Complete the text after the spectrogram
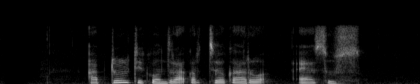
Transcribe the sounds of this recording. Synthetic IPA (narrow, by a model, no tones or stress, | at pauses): ʔab̚d̪̥ʊld̪̥i̤kɔnt̪ɾa̰ʔkərd̥ʒ̥ɔ̤kaɾo | ʔɛsʊs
